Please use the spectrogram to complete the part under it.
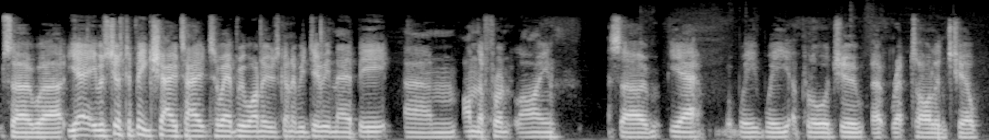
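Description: A man's voice: lowish voice, level tone, normal speed, no echo. A man co-hosting a casual podcast, chatty and enthusiastic, calling people mate. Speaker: podcast co-host. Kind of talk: casual chat. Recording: dull lo-fi sound.

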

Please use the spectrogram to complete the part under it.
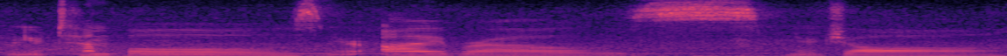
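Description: A woman guiding a yoga nidra relaxation in a calm, soothing, gentle manner with long pauses between phrases. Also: low voice, creaky, background noise. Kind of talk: guided relaxation meditation.

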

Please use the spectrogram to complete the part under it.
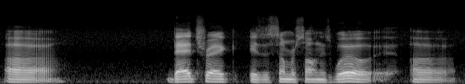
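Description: A man from Texas, a musician and talk box artist, tells stories during a casual interview in relaxed, slangy street talk. His voice is medium-pitched, gravelly and a little mellow, with fairly even intonation, and he takes his time.

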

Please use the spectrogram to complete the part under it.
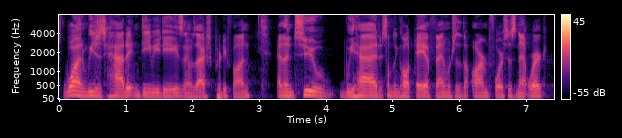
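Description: A man's voice: mid-range voice, level tone, a little fast, clean tone. A young man co-hosting a podcast, chatting casually, rambling and swearing, laughing often. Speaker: podcast co-host. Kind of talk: casual chat.

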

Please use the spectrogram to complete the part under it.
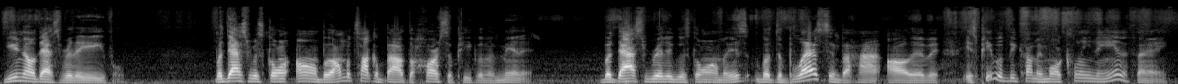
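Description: A man's voice: mid-range voice, no room sound. A man from the United States hosting a religious commentary show, speaking in an impassioned, preachy way that repeats phrases for emphasis.

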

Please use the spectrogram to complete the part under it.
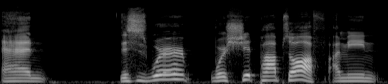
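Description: A man's voice: fairly high pitch, slow, sharp tone, clear, resonant tone, dry recording, clean studio sound. A man hosting a podcast who recaps a TV series in a casual, rambling way, with lots of fillers and the odd swear word. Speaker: podcast host reviewing a TV series.

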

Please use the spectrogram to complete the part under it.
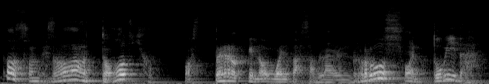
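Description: A man's voice: medium pitch, lively intonation, normal speed, warm tone, voice pushed up, natural voice. A man voicing a grumpy, scolding older male heckler with a Mexican Spanish accent, indignant and bossy. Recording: echoey room.

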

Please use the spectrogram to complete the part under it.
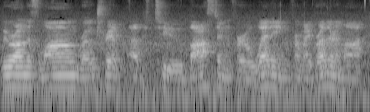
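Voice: mid-range voice, fairly even intonation, normal speed, fairly bright tone. A podcast host in casual chat, chatty and rambling, laughing easily. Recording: roomy, distant mic with noise.

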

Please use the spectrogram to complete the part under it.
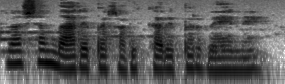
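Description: A woman leading a guided meditation with recited affirmations in a soft, breathy voice, pausing between short phrases. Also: deep voice, highs cut off, music in the background.

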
